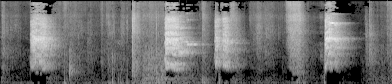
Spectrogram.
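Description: Alexandrine parakeets giving loud, harsh screeching calls, about six of them, each under a second and spaced a second or so apart.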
